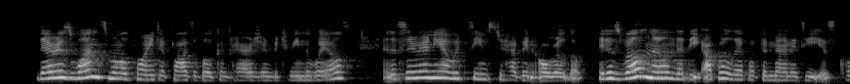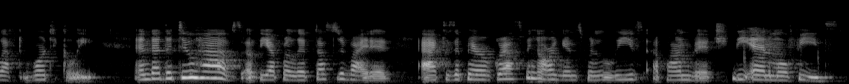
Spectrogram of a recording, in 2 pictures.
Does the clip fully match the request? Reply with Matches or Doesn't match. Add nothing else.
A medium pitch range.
Doesn't match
